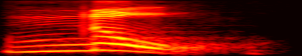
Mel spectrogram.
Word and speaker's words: know: यहां पर K silent होता है, नो, ये देखो नो, दोनों ही नो नो करके पढ़ेंगे, लेकिन इनका जो अर्थ है वो अलग है।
